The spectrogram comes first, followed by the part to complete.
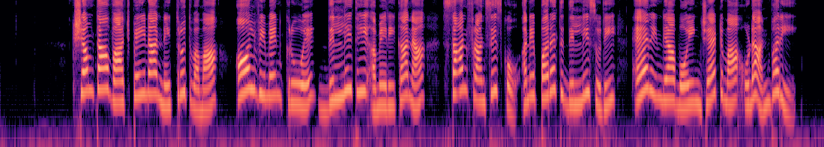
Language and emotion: Gujarati, neutral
